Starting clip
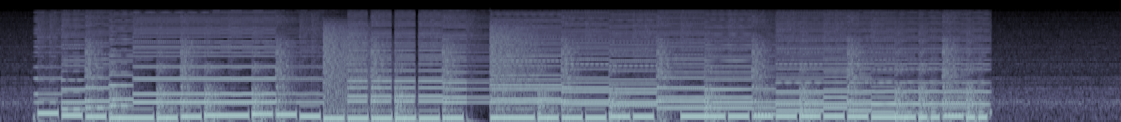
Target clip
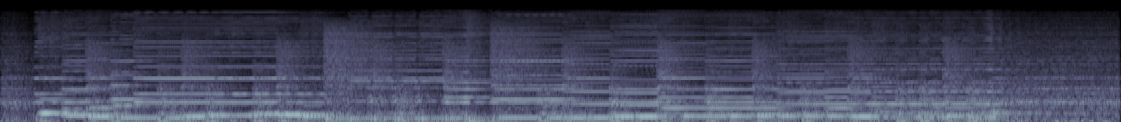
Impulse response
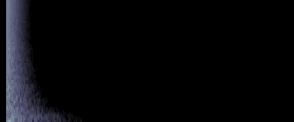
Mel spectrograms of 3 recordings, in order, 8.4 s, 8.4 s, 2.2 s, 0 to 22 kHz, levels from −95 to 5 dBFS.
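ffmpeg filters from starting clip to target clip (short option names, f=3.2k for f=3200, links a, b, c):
-filter_complex "[0:a]areverse,acompressor=threshold=-40dB:ratio=12,areverse,aecho=1:1:71|142|213|284|355|426|497:0.473|0.265|0.148|0.0831|0.0465|0.0261|0.0146[a];[1:a]atrim=start_sample=2205,asetrate=70560,aresample=44100[b];[a][b]afir=irnorm=-1:irlink=0,volume=1.5dB"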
